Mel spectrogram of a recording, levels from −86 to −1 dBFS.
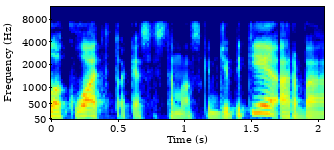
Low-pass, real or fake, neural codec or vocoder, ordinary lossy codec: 7.2 kHz; real; none; MP3, 64 kbps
